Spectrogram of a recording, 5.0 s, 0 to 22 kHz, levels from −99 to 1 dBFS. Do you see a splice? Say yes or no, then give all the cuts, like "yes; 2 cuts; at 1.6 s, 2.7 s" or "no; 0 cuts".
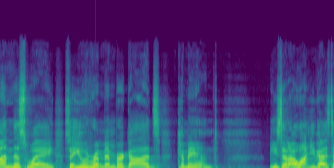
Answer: yes; 1 cut; at 4.1 s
